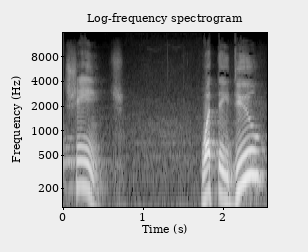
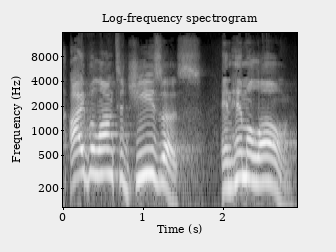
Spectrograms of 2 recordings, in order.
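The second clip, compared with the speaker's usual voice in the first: raised, higher declaration of belonging; proclaiming shout; 7 semitones higher, 4 dB louder than usual. Retold or imitated. Believer shouts allegiance to Jesus, raised and higher. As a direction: call it out boldly, higher and louder. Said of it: "we come to the point where we shout".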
